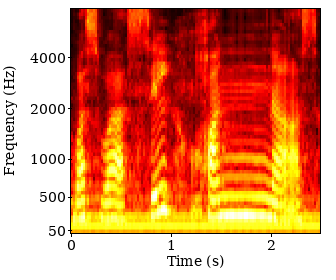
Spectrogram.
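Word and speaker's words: الْوَسْوَاسِ الْخَنَّاسِ: वस्वासिल खन्नास, अब यहाँ पर हमज़तुल वसल, अगेन हमज़तुल वसल मीन साइलेंट अलिफ, सीन को आपने लाम में मिलाना है।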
